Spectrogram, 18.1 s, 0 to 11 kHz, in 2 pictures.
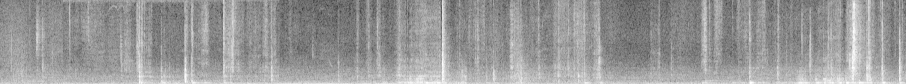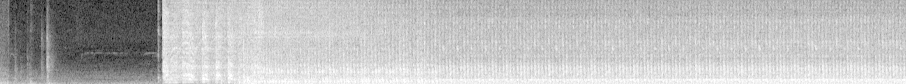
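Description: Small clicks and knocks of hands working around the engine bay, then, about ten seconds in, the Renault Clio 2's 1.5 dCi four-cylinder common-rail diesel is heard running steadily at idle during the injector return-flow (leak-off) test.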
